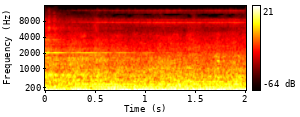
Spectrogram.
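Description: Dance performance soundtrack over the hall's loudspeakers: a low, rumbling, noisy passage that opens with a sharp hit and a brief high ringing tone.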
